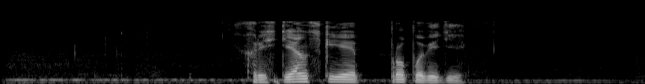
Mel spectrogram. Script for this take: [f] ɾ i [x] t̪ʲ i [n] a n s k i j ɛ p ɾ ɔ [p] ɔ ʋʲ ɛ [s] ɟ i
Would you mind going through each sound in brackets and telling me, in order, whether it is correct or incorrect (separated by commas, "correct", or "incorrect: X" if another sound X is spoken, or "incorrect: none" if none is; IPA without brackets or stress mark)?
incorrect: x, incorrect: s, incorrect: none, correct, incorrect: none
